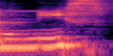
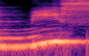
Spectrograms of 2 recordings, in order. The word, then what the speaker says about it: Nice: late heavy bombardment is what we call the NEASE model. That is spelled correctly. It is spelled like that. So the NEASE model was proposed back in, it's from Nice, France.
